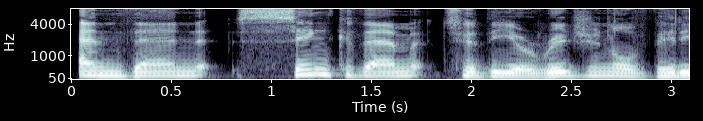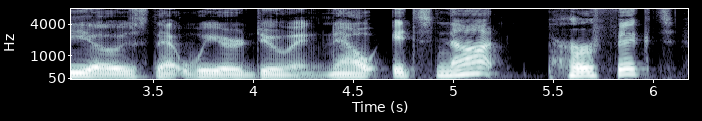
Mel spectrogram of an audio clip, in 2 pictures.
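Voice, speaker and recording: A man from Argentina whose first language is Spanish, hosting a political talk show in a measured, explanatory way. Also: on the high side, animated, a little mellow, no echo, studio quality. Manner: measured, explanatory, weighs pros and cons. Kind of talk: solo political commentary.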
